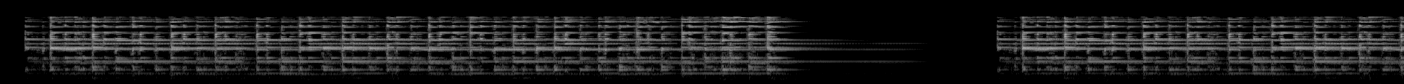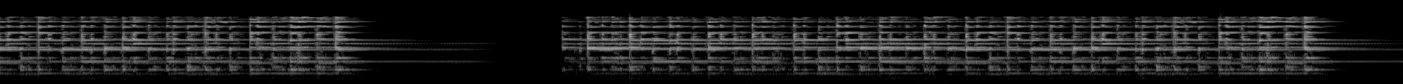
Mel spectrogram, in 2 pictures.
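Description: Small puja hand bell rung rapidly, its clapper striking many times a second with a bright ringing tone. It rings in three runs of about seven seconds each, and each run ends in a ringing fade before a short silence.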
